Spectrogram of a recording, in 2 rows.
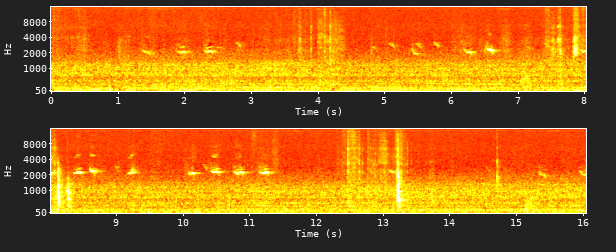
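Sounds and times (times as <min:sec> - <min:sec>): faint bird chirping: 0:01.1 - 0:06.9, 0:07.7 - 0:11.5, 0:14.5 - 0:16.0.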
